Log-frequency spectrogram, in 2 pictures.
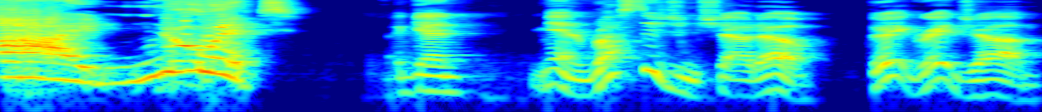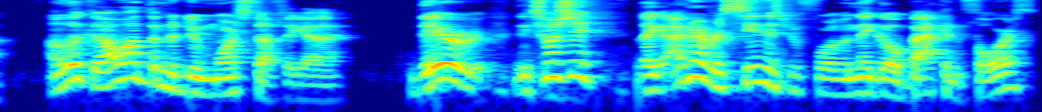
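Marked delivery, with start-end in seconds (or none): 0.0-1.4 very high, loud, excited triumphant shout. Showing how a character should have reacted: Chandler shouting I knew it. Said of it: "like Chandler in that one episode of Friends".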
